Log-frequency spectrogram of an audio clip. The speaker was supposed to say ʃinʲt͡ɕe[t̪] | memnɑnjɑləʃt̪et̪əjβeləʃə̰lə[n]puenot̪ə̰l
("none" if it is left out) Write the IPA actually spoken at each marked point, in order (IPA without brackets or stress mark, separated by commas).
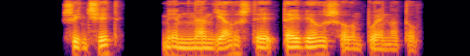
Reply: t̪, m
